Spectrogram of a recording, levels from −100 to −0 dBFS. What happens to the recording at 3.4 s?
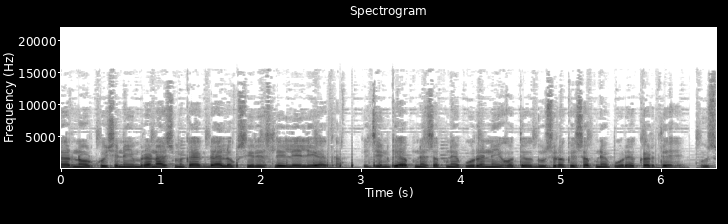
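A train of clicks runs from 1.77 s and ends at 3.43 s, right at the moment asked. Repeated pulses, likely from interference or a faulty connection, arrive unevenly at about 6 per second, around ten in all, ticking roughly 10 dB above the sound.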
